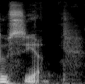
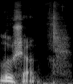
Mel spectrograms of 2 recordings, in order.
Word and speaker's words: Lucia: One of my daughters, for instance, is named Lucia, which her name can also be pronounced Lucia.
